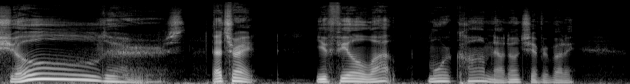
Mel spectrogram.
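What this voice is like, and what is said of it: Soothing calm imitated voice. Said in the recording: “the soothing sounds of Carl's voice. I was, of course, imitating those voice sounds”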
